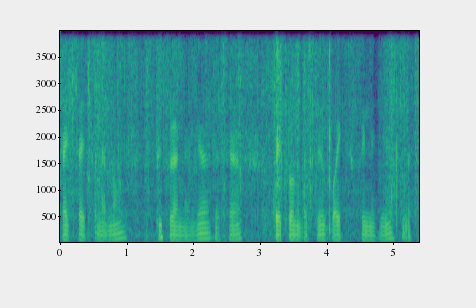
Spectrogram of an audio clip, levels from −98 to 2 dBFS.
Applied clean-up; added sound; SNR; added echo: none; Crumpling, crinkling; 5 dB; none.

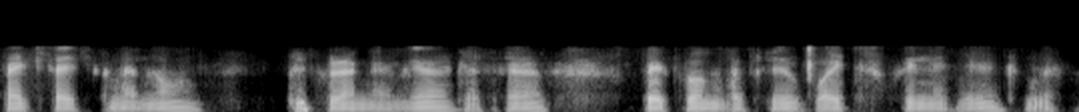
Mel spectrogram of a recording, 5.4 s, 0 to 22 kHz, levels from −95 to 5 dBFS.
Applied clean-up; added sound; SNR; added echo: neural mask model Resemble Enhance denoiser.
